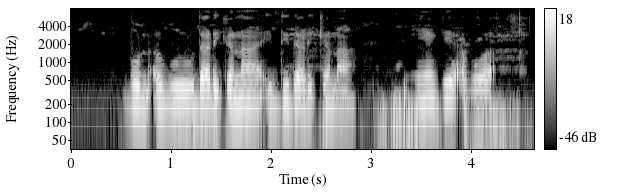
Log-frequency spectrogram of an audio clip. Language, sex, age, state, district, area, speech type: Santali, female, 18-30, West Bengal, Uttar Dinajpur, rural, spontaneous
